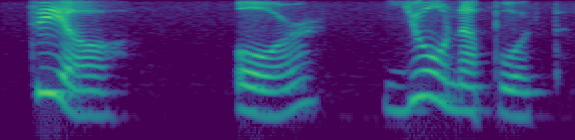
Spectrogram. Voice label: Hungarian, hello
